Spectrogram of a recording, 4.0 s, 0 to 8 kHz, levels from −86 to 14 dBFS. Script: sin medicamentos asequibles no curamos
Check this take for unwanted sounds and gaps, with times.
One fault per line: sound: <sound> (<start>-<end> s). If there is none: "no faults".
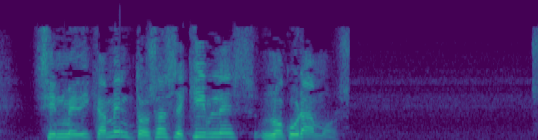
no faults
